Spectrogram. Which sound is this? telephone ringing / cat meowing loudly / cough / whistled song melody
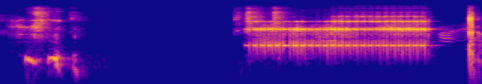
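telephone ringing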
